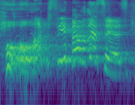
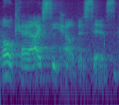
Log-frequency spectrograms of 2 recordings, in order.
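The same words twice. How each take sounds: First: Put-on high, loud old woman, half laughing; shrill old lady. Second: Low, soft, knowing snake voice; low grumbling snake. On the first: Old lady snaps back at the snake, high and loud. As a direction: squawk it like a caught old crone. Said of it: "And the old lady's like". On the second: Acted. Snake grumbles at the old lady, low and soft. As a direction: murmur it low like a sly serpent. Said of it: "And the snake is like".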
